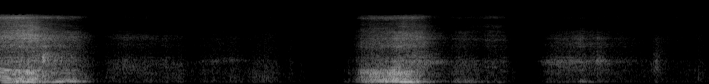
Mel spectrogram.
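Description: Two loud, rough snores on the in-breath about three seconds apart, with quieter breathing between; ordinary snoring.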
